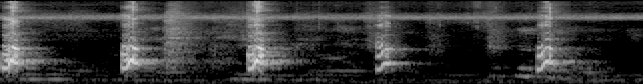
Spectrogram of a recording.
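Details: Short stretch of a white-breasted waterhen lure call: five rough, emphatic notes spaced a little over half a second apart, the fourth softer, over a low murmuring hum.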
